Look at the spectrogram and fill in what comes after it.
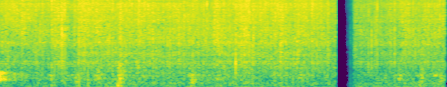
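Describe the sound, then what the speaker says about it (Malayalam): Chopped onions frying in a pan for a vegetable-free kurma, a steady close sizzle that stays constant except for a brief cut to silence near the end. "അരിഞ്ഞു വെച്ച സവാള ഇടാം സവാള ചെറുതായി വഴന്ന് കിട്ടിയാൽ മതി"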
